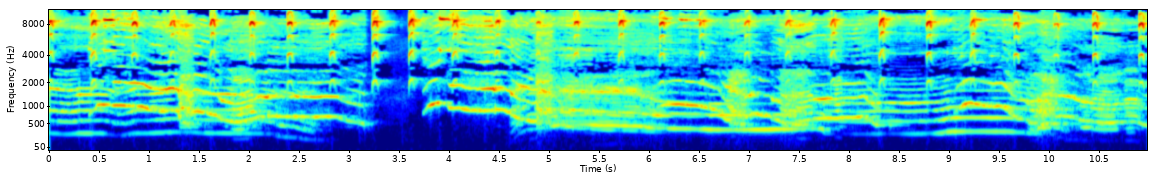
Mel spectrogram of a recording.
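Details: Rhodesian Ridgebacks howling in chorus, described as singing a song: sustained, wavering howls from several dogs that dip and swell, a short break near the middle, then dense overlapping howls rising and falling until the end.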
